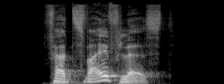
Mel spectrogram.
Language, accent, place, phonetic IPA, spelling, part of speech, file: German, Germany, Berlin, [fɛɐ̯ˈt͡svaɪ̯fləst], verzweiflest, verb, De-verzweiflest.ogg
- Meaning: second-person singular subjunctive I of verzweifeln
